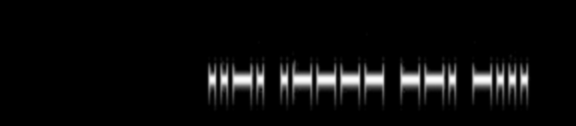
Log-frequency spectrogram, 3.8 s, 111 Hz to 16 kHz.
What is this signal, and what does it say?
Morse code, heard as a keyed tone, about 30 wpm, 700 Hz. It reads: F1GB
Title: DXCC-100 Call Signs - 4 Characters - 30wpm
